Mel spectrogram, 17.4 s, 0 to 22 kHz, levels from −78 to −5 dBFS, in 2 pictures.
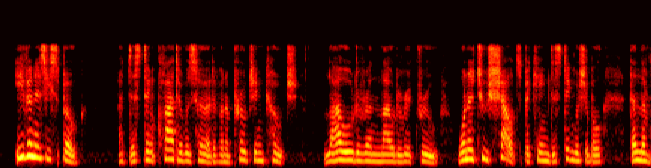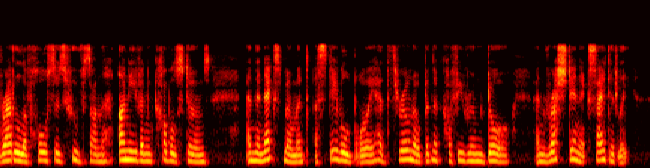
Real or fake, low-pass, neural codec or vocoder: real; 7.2 kHz; none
